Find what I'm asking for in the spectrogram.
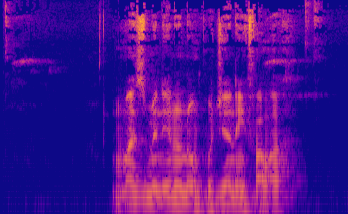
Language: Portuguese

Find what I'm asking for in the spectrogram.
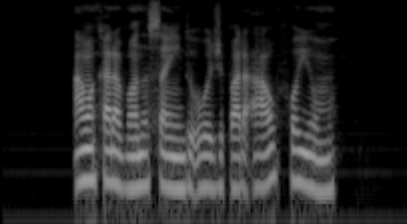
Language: Portuguese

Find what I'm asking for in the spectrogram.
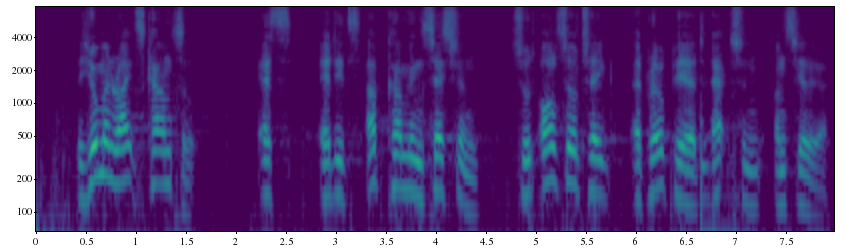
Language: English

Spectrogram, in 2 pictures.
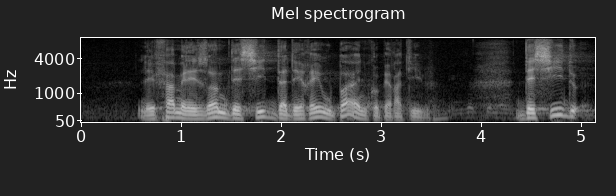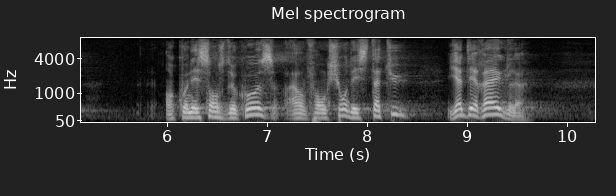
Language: French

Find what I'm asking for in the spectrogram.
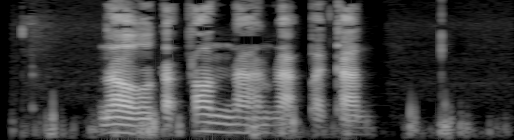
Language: Thai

